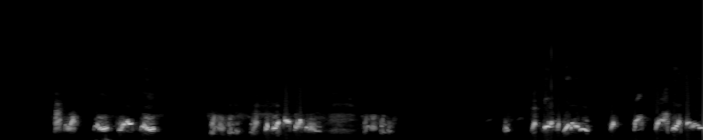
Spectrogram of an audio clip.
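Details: Red-whiskered bulbul singing to call in wild birds for trapping and to train singing voice; busy runs of bright chirped, warbling notes in rapid bursts, with brief gaps between phrases and no other sounds.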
